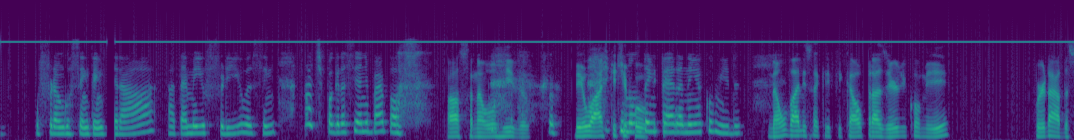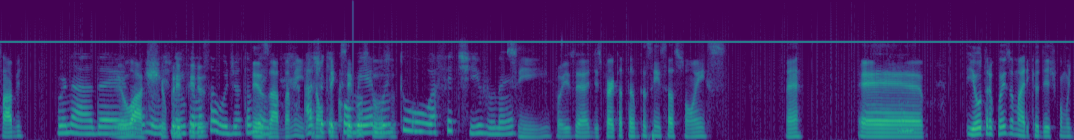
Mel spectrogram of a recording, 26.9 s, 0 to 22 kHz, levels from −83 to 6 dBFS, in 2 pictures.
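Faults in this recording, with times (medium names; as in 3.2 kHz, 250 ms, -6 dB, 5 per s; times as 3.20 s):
crackle 130 per s -39 dBFS
whine 6.4 kHz -36 dBFS
1.33–1.43 s: dropout 101 ms
17.83 s: pop -10 dBFS
20.44 s: dropout 3.8 ms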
